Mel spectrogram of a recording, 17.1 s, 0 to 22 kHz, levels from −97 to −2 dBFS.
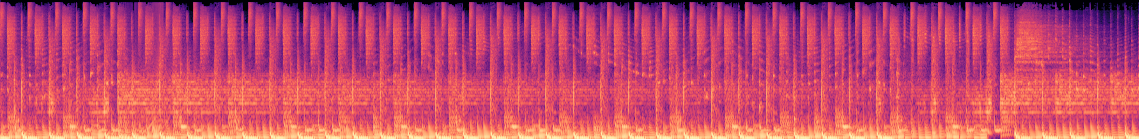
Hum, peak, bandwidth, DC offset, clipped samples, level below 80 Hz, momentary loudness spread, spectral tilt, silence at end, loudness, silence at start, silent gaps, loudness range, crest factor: none; 0 dBFS; over 20 kHz; under 0.1%; under 0.1%; -12 dBFS; 1 LU; -4.5 dB/octave; 0 s; -12 LUFS; 0 s; none; 1 LU; 10 dB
